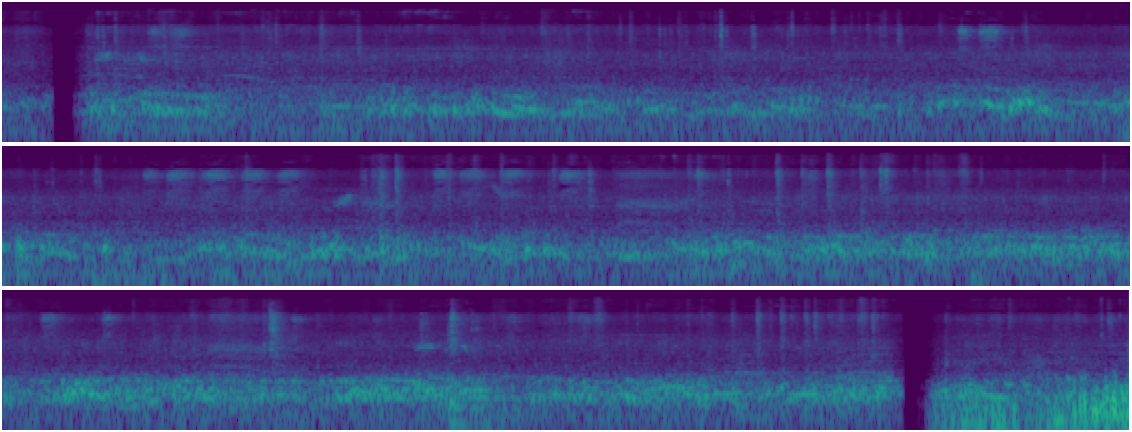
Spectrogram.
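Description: Madrasi pigeons coo in a loft at Bankra, Howrah, with soft overlapping calls repeating steadily at close range and faint background sounds between them.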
